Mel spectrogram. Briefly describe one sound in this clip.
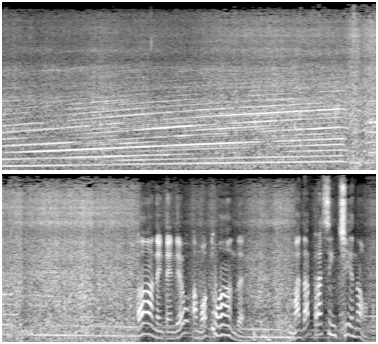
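A motorcycle engine revs up through the gears, then rises and falls in pitch as the throttle changes.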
